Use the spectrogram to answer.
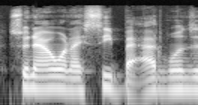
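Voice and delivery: normal talking voice

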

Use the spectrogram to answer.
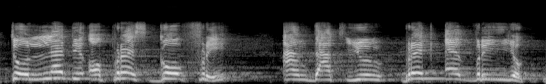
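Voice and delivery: slow, deliberate reading aloud; congregational scripture reading. Acted. Pastor leading the congregation through a verse, measured reading. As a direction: read out firmly, phrase by phrase.

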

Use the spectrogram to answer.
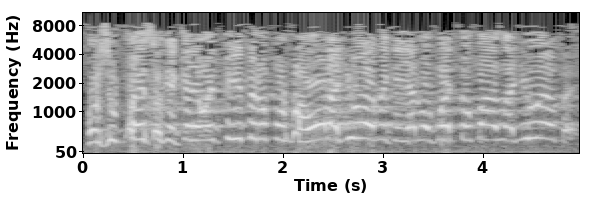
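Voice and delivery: pleading for help. Acted. Hanging man begs the voice above, desperate and high. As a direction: beg desperately, almost out of strength.

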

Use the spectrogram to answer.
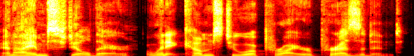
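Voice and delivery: ordinary delivery

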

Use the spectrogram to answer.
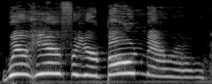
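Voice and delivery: very high, slow, loud creepy creature voice. Pretend. Dryer creature beckoning the wife, very high and creepy. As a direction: lure her in like a monster in the dryer.

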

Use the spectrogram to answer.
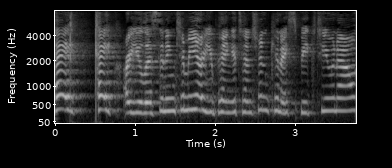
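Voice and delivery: high-pitched, insistent pestering; mock attention-seeking. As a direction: imitate calling to someone who won't listen. Acts out demanding partner's attention.

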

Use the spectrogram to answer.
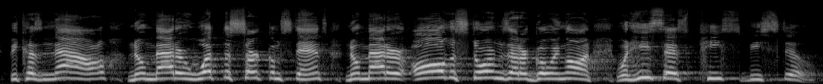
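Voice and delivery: loud, high, impassioned sermon voice; full-force preaching. Real, not acted. Preacher on wanting to feel God, loud and high.

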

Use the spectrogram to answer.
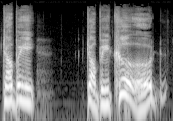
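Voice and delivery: high, slow, hesitant elf voice; falter, then venture it unsurely; halting, doubtful little elf. A narrator's reading. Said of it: "he said doubtfully".

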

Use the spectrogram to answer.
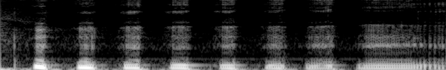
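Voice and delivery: low sinister chuckle; slow menacing laugh; evil ghostly laugh. Acted. Ghost host laugh after spooky intro.

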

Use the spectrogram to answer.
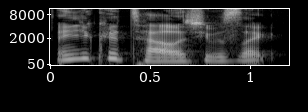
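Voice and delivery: ordinary delivery

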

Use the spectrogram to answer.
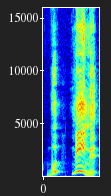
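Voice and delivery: high, loud incredulous echo; mock-outraged squawk of the suggestion; appalled disbelief. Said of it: "because she's so like".

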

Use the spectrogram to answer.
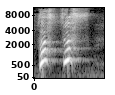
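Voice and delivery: loud high yapping woof woof; dog barks. Acted. Toby barks at the teddy bear, loud and high. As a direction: bark like an excited little dog. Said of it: "barked Toby".

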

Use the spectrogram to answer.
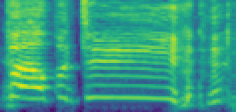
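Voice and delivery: drawn-out, high, loud call; Rocky shout. Retold or imitated. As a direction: stretch the name out in a yell. Rocky shout, swapped name.

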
